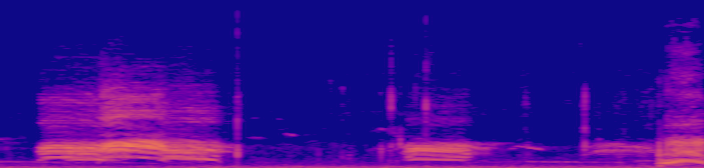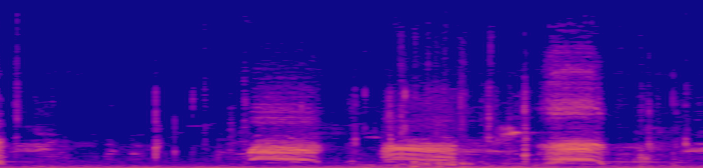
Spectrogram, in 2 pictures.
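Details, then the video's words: Crows squabbling over food give rough, hoarse caws, a long drawn call followed by shorter ones at irregular intervals, with a faint low hum behind. "Crow Sound of Kaka | Clear Crystal Crow Bird Crowing Sounds | Crow Bird live Crowing Sounds"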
